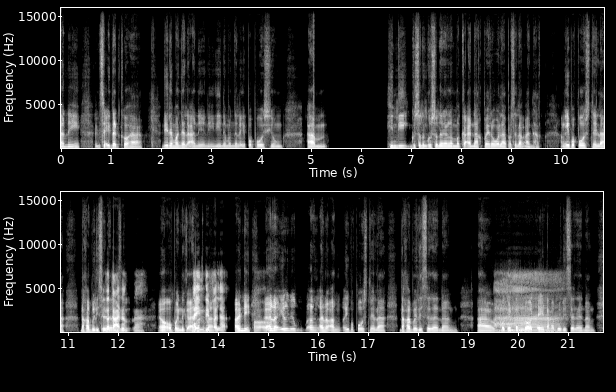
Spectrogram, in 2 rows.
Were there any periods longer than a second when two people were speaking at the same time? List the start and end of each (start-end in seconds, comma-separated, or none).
19.5-21.0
